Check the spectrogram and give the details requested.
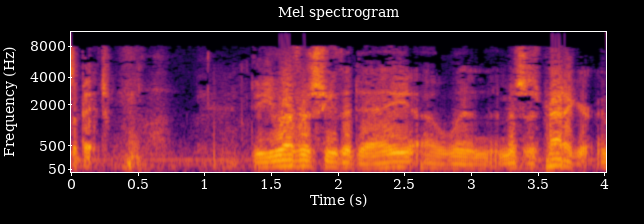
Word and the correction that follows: Pargiter: No, not Pratiger. Pargiter.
